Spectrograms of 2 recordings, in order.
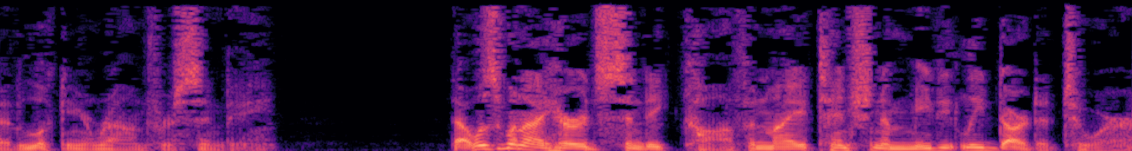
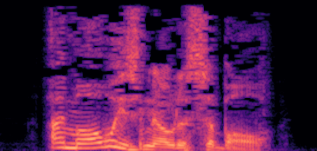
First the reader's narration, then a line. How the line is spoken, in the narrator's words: Cindy snapped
